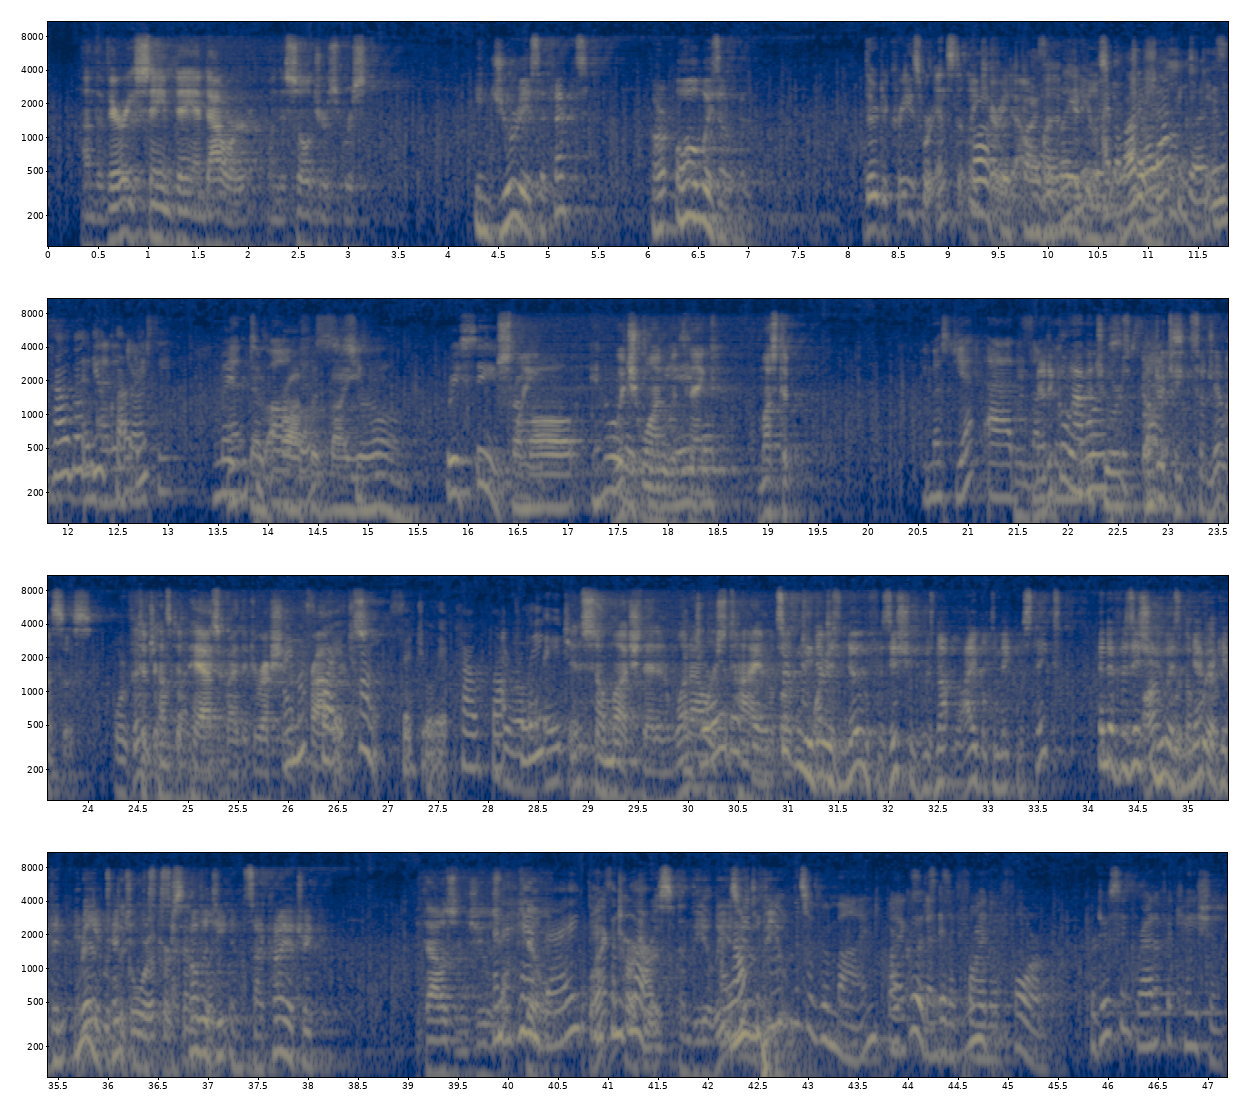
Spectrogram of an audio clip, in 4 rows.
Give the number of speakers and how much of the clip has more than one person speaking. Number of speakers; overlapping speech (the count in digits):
7, about 47%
